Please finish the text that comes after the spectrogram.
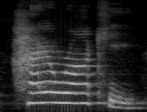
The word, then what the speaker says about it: hierarchy: And the next word is hierarchy. Hierarchy. There are 4 syllables.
